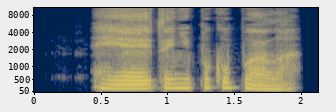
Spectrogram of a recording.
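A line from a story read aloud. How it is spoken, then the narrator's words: Mumbled. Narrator (Russian): пробормотала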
